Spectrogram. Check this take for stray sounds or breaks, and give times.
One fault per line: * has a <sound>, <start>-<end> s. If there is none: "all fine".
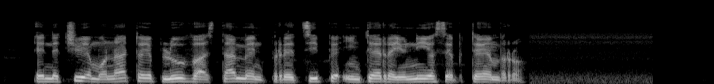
all fine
